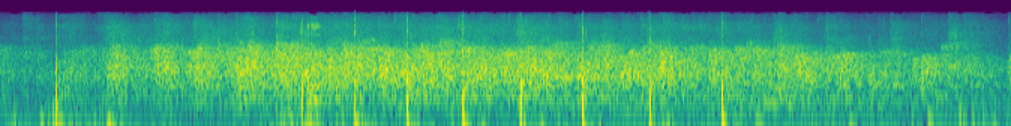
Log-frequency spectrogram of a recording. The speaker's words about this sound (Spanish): Amén. Denle un aplauso a Dios. Venga.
